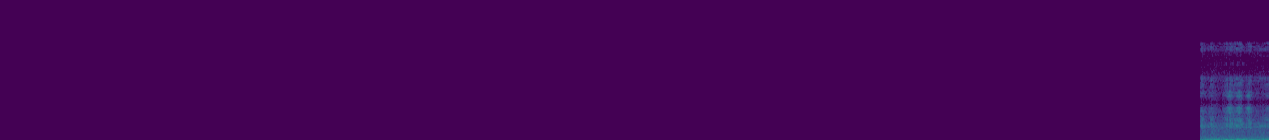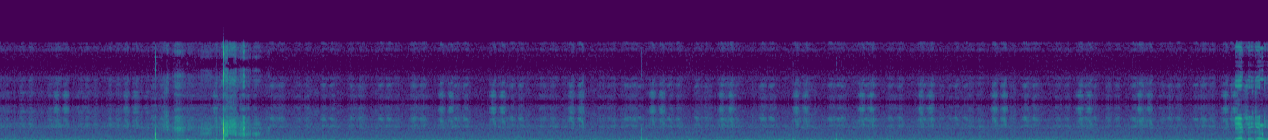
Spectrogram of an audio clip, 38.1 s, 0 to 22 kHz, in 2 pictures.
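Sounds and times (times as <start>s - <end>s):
night insects chirping: 18.0s - 38.0s.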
